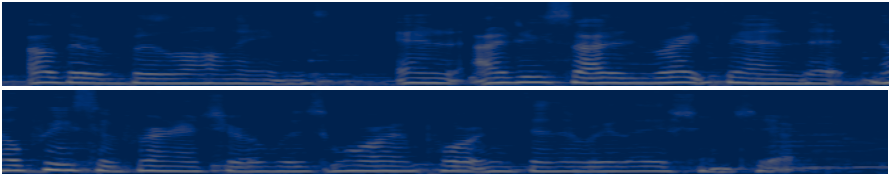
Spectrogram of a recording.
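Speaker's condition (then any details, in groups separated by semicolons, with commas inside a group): Parkinson's disease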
